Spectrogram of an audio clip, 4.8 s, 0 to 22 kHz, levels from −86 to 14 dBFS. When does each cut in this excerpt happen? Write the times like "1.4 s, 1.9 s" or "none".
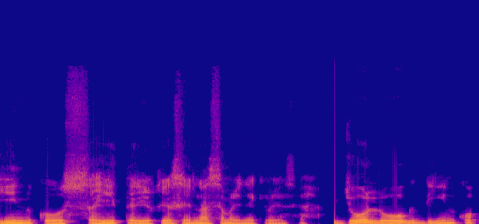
3.4 s

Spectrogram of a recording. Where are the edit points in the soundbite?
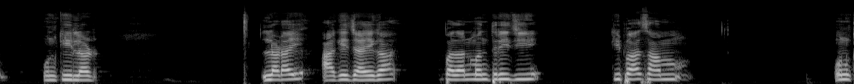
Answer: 4.4 s

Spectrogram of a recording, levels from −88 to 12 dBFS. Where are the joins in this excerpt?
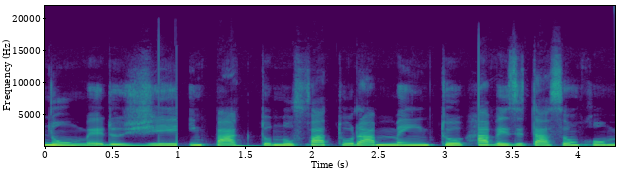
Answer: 1.0 s, 3.3 s

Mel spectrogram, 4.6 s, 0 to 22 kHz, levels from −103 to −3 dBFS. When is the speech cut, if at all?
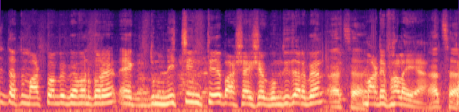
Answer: none

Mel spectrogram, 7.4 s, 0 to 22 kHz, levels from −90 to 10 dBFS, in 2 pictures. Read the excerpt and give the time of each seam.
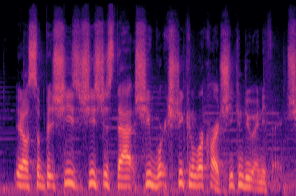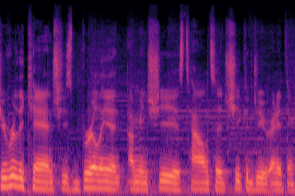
none

